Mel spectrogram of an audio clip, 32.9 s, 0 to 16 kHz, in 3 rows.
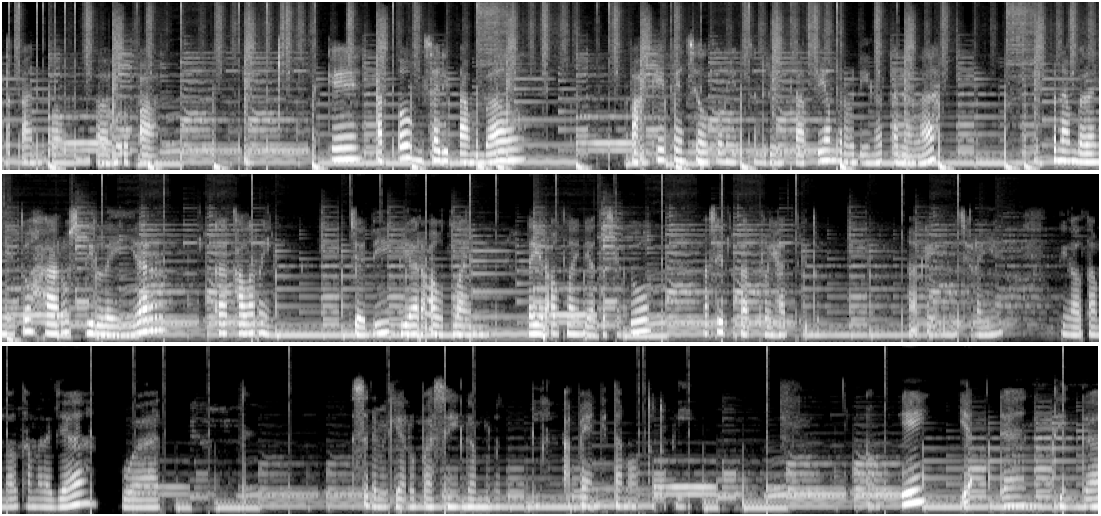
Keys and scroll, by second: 1.2 v, 3.7 ctrl+z, 5.7 v, 6.4 i, 7.2 v, 8.5 ctrl+z, 8.8 v, 9.2 ctrl+z, 11.7 ctrl+z, 14.6 v, 19.0 ctrl+z, 22.7 v, 23.4 ctrl+z, 24.9 ctrl+z, 26.2 v, 26.5 ctrl+z, 30.5 ctrl+z.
